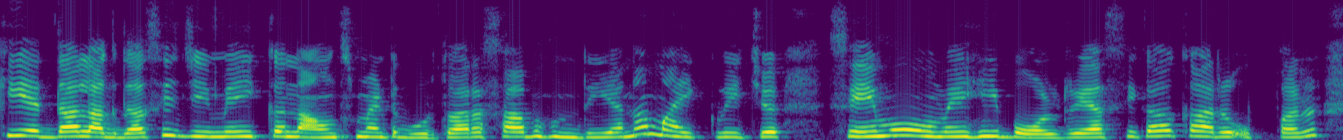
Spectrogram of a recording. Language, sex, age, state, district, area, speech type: Punjabi, female, 30-45, Punjab, Rupnagar, urban, spontaneous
